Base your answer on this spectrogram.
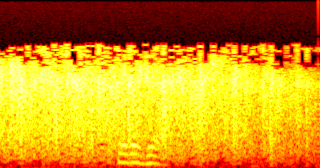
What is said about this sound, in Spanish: Otro aplauso para ti, que pido yo, coño.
